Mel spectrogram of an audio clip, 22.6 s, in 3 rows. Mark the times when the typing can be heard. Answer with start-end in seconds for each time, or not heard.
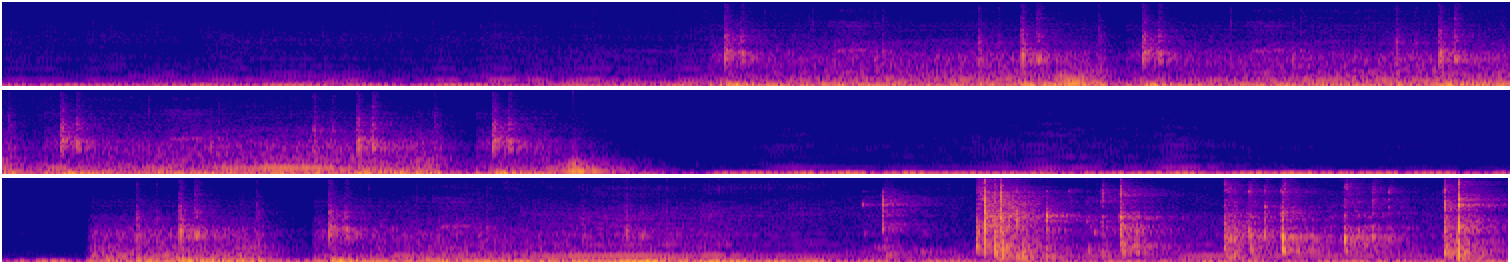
3.5-10.3, 15.5-22.5.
